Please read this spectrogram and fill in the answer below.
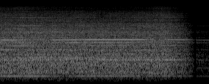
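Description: Hand-held electric drill with a paddle mixer running steadily, stirring putty in a plastic bucket. The motor gives an even noise with a steady whine and fades out near the end.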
